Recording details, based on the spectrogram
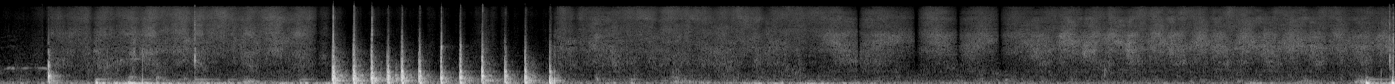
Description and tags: Here is sounds that pupils have recorded at school.
lapoterie, sonicsnaps, france, rennes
